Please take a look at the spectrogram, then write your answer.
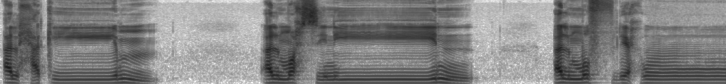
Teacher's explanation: لابد من بيان النون الموقوف عليها أو الميم الموقوف عليها في أصل الغنة التي ملازمة لها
